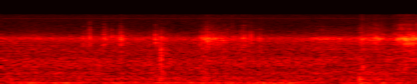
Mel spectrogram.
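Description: Faint rustling and a few soft knocks as a cardboard shoebox lid is lifted off and the tissue paper inside is handled, over a steady low hum.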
